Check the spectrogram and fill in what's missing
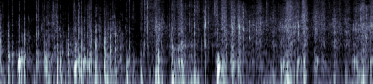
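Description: An empty, hollow, clear plastic Bisleri water bottle with a green cap is crinkled by hand, then tapped and scratched with long dark-painted nails. The result is a dense run of crackling crinkles mixed with quick hollow taps and bright scratchy rasps that continue without pause.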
